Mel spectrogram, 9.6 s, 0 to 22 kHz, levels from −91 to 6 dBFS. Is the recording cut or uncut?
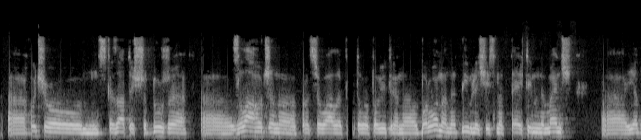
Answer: cut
